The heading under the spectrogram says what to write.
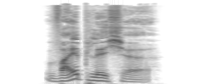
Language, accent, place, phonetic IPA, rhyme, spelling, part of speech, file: German, Germany, Berlin, [ˈvaɪ̯plɪçə], -aɪ̯plɪçə, weibliche, adjective, De-weibliche.ogg
- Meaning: inflection of weiblich: 1. strong/mixed nominative/accusative feminine singular 2. strong nominative/accusative plural 3. weak nominative all-gender singular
